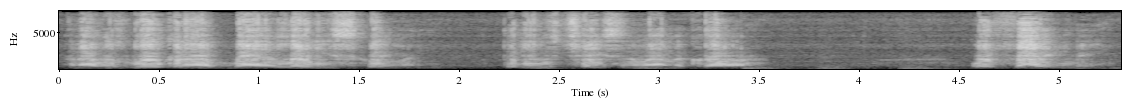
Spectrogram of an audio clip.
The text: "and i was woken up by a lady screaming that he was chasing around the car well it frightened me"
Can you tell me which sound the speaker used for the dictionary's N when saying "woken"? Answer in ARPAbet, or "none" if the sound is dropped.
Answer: none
